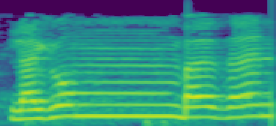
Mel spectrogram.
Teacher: لیمبذن اقلاب کیا جاتا ہے. یہاں پہ ذن نون مشدد ہے تو غنہ کے ساتھ ادا کریں گے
